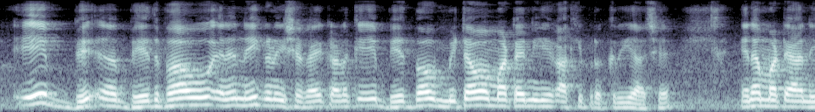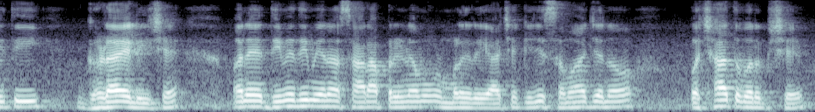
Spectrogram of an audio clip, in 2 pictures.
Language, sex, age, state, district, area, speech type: Gujarati, male, 60+, Gujarat, Rajkot, urban, spontaneous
